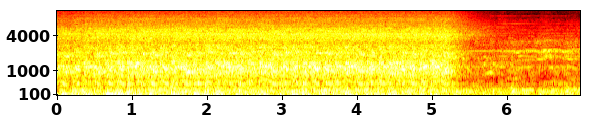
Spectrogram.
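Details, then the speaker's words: 1969 Chevelle on the starter after wiring the systems, building oil pressure before first start: even, quick rhythmic cranking for about five seconds, then stops; normal cranking, reaching 60 lb of cranking oil pressure. "that took a while but hey 60 lb of cranking oil pressure that's pretty damn decent so we are good"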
